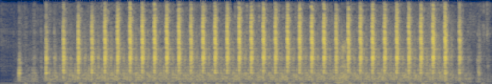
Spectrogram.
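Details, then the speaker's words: Freightliner (Parcar) golf cart said not to get fuel, on a newly fitted battery: strong, even cranking at about three compressions a second for four seconds, never firing. Crank no-start; the fuel line looks blocked. "So, I did disconnect the fuel line, and I don't know what you can see in there. It looks kind of blocked."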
